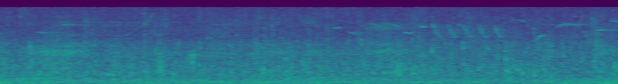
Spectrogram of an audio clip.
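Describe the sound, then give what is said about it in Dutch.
Water laps and splashes steadily by a forest on a windy day, a constant wash of wind and small ripples with faint bird chirps high above; no one speaks. “Aan het water en Misschien kan je het water wel horen.”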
